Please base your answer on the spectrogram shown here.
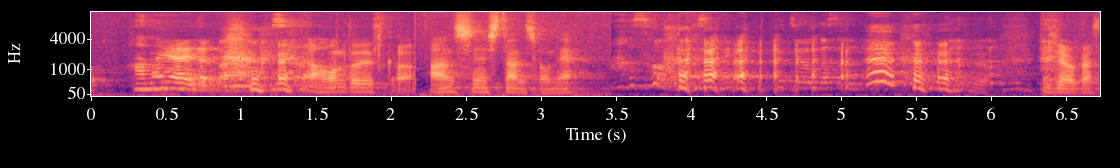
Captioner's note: laughs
